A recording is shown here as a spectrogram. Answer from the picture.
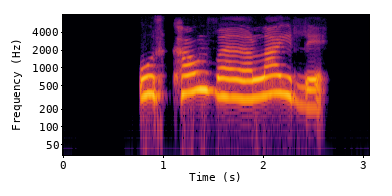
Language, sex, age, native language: Icelandic, female, 9, Icelandic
